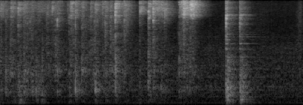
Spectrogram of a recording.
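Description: Wire whisk stirring a dry flour mixture in an enamel bowl, the wires scraping and clinking against the bowl in quick irregular strokes. The whisking stops about three seconds in.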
